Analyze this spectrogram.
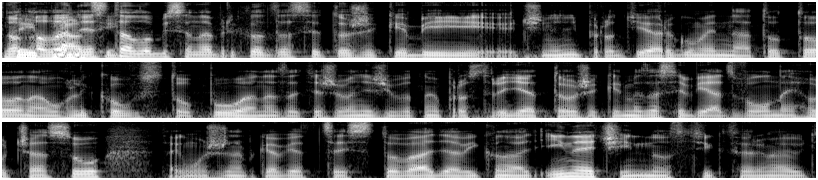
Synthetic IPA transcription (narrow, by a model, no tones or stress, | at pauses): ɔalɛɲɛst̪alɔbisanapɾiːklad̪zasɛt̪ɔʒɛkɛbit͡ʃiɲɛɲipɾɔciaɾɡumɛnd̪nat̪ɔt̪ɔnauɦlikɔʋuːst̪ɔpuanazacaʒɔʋaɲɪɛʒiʋɔt̪nɛːɦɔpɾɔst̪ɾɛɟɪat̪ɔʒɛkɛɟmaːzasɛʋɪad͡zʋɔlnɛːɦɔt͡ʃasut̪a̰ɡmʊɔ̰ʒɛʒnapɾiːklad̪ʋɪat͡st͡sɛst̪ɔʋaɟaʋikɔnaːʋaɟinɛːt͡ʃinːɔscikt̪ʰɔɾɛːmajuː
